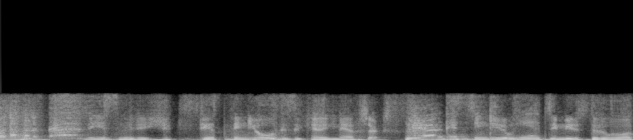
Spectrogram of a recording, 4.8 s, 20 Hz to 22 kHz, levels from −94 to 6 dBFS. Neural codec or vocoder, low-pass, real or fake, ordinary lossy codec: codec, 16 kHz, 0.5 kbps, X-Codec, HuBERT features, trained on general audio; 7.2 kHz; fake; MP3, 64 kbps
